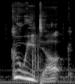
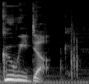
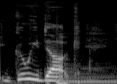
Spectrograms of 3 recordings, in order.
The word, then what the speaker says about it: geoduck: That is spelt Geoduck, alright? Or Geoduck or something. That is not gooey duck. But I digress. A gooey duck is scary because it's phallic, right?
